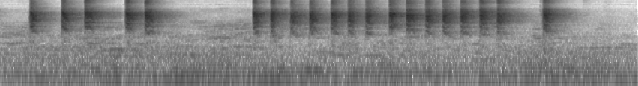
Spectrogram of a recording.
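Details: A few spaced, scratchy chirps from a Eurasian tree sparrow lead into a rapid run of about a dozen harsh notes, ending with one final isolated chirp.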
